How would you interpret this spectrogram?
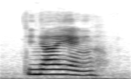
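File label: "denying", American English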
